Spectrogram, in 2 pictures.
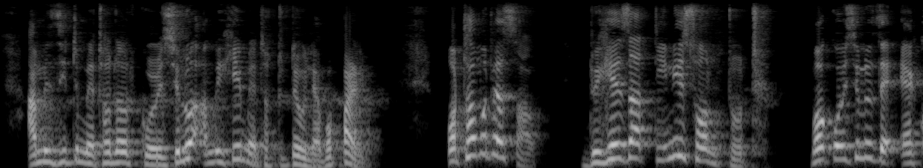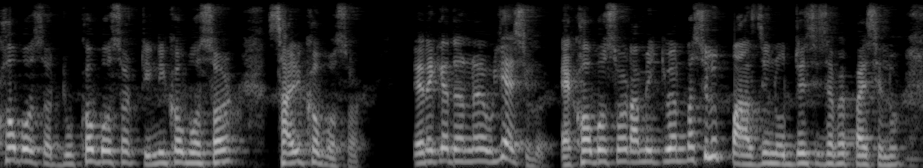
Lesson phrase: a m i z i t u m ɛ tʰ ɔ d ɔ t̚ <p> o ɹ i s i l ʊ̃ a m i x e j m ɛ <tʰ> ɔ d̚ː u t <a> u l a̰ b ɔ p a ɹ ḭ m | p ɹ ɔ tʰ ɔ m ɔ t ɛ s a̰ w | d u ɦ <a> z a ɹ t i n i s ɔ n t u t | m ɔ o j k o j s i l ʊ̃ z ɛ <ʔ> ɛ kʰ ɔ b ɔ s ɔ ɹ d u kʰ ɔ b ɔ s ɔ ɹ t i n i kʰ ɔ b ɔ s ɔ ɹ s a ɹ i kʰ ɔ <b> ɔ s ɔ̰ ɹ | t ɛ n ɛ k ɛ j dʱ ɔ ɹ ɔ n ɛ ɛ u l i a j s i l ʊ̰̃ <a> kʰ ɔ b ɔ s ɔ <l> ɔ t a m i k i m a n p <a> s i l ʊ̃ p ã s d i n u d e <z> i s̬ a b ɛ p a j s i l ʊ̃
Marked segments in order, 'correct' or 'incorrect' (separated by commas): incorrect, correct, incorrect, incorrect, correct, correct, incorrect, incorrect, correct, incorrect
